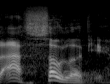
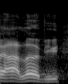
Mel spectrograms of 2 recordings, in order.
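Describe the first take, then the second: First: "so" drawn out, low and slow; "I so love you" slow, with "so" dwelt on; stress on so. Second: Said in the usual way. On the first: Shown as a demonstration. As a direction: lean hard on "so". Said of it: "And I love that little "so". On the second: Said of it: "Now, God didn't say".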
